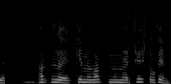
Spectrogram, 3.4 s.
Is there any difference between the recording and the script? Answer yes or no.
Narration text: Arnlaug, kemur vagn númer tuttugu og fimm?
no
